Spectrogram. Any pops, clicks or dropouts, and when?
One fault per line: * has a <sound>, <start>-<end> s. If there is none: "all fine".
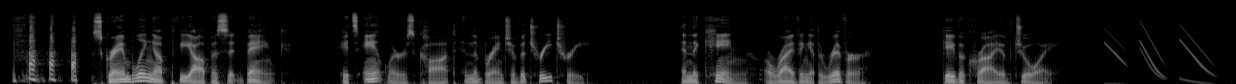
* has a laugh, 0.1-0.8 s
* has a chirp, 11.0-12.2 s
